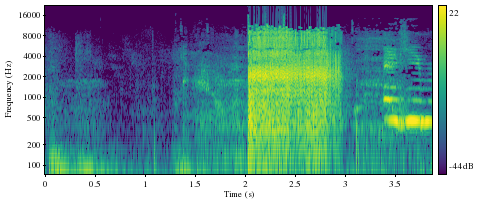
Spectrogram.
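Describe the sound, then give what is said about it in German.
A child blows a loud, sputtering raspberry right into the microphone, a buzzy fart noise lasting about a second, with quieter voices and movement around it. “du musst doch nicht ins Mikrofon pupsen.”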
